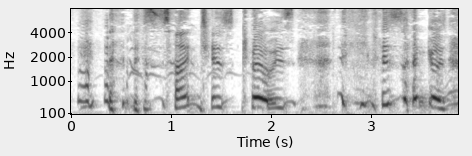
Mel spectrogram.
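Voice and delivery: very high, slow, helpless laughing speech; wheezing with laughter mid-sentence; real laughter. Real, not acted. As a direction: fight through the giggles to speak. Laughing hard while retelling.

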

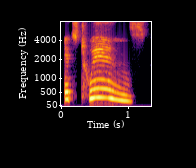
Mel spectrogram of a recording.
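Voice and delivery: retold announcement. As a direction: announce the surprise with a lift. Reading out announcement sign.

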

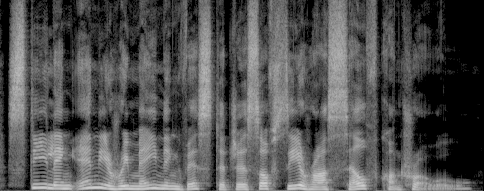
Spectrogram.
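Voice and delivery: plain reading voice

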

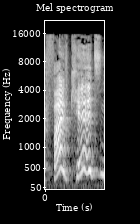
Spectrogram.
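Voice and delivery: high, loud incredulous echo; shocked disbelief. Retold or imitated. Hearing her crush has five kids, shocked. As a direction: repeat it back, stunned.

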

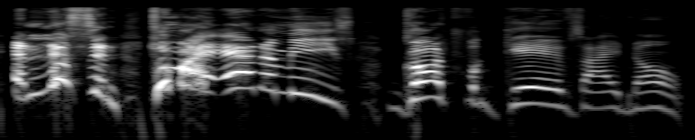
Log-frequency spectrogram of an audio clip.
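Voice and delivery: high, shouted address to enemies; defiant call-out. Real, not acted. Calls out defiantly to his enemies.

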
